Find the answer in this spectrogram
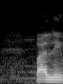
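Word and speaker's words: parley: ठीक है, पाली का मतलब सिंपल आप समझो, इसमें आर नहीं बोलोगे आप, ठीक है, पाली बोलोगे, इसे आर साइलेंट है।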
